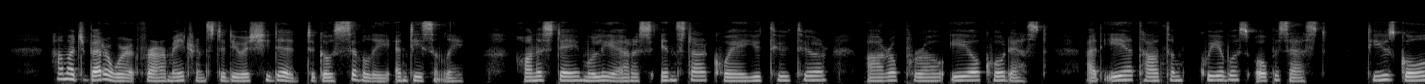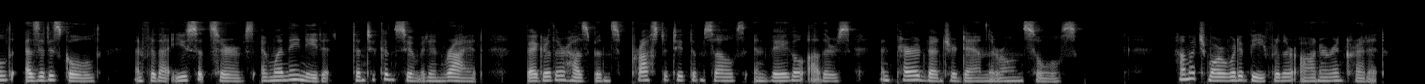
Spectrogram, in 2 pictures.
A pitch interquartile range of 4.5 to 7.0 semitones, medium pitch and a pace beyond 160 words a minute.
No: average, 3.0 semitones; medium, 175 Hz; average, 175 wpm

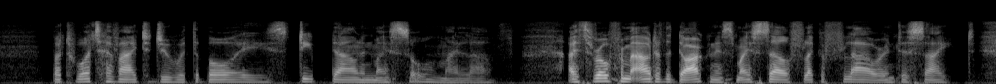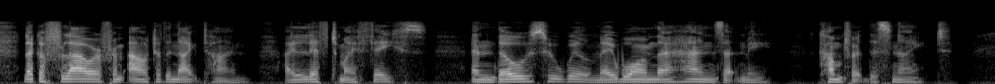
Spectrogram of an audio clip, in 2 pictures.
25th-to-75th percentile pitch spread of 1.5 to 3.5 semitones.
Yes: narrow, 2.5 semitones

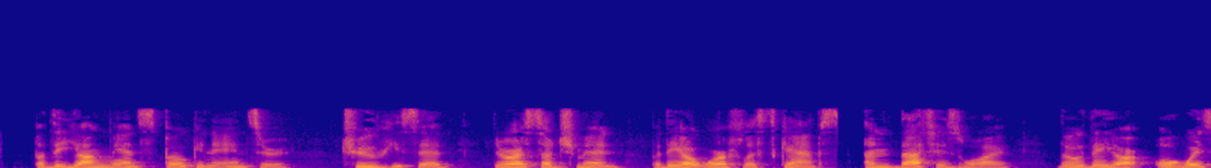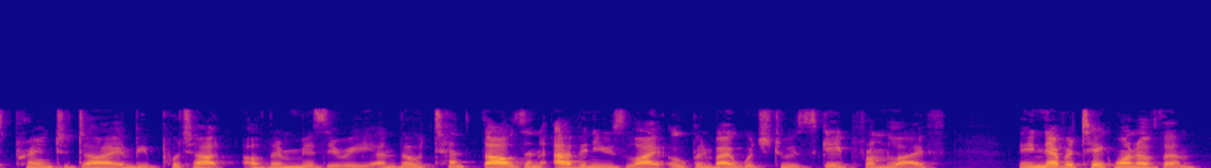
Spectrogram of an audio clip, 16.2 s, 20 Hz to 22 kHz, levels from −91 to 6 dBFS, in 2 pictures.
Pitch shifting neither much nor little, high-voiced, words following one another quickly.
Yes: average, 3.0 semitones; high, 215 Hz; fast, 210 wpm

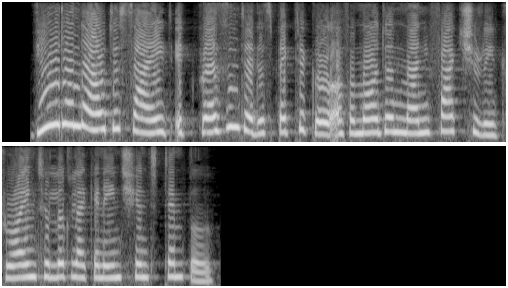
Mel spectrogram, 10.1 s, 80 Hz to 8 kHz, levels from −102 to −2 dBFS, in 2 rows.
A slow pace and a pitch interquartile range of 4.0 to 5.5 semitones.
No: slow, 120 wpm; narrow, 2.5 semitones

